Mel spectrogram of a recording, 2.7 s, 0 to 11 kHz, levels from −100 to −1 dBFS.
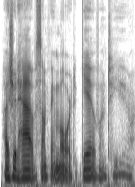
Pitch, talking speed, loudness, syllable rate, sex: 115 Hz, 200 wpm, -22 LUFS, 4.8 syllables/s, male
